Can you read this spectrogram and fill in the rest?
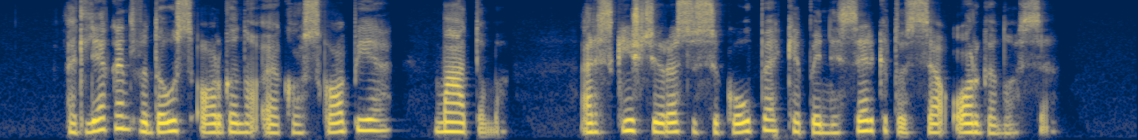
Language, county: Lithuanian, Vilnius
